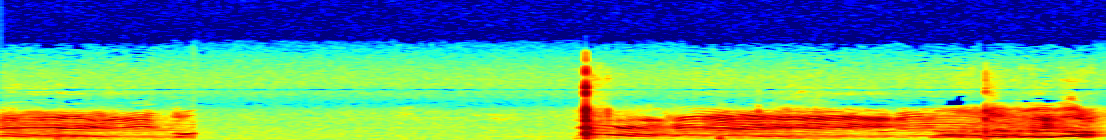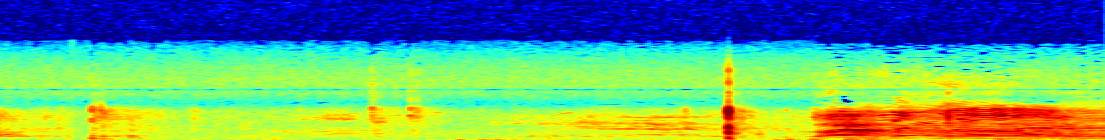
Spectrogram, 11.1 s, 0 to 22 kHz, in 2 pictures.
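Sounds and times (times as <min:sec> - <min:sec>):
voices shouting: 0:00.0 - 0:01.0, 0:02.9 - 0:05.6, 0:08.2 - 0:11.0
bat cracking a ball: 0:02.9 - 0:03.8, 0:09.1 - 0:09.4.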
